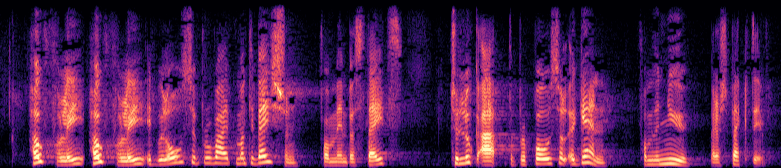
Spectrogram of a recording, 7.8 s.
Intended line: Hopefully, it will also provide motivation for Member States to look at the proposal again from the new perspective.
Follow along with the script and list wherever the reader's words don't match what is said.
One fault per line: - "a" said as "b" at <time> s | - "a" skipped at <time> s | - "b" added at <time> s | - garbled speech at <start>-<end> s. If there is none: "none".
- "hopefully" added at 0.9 s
